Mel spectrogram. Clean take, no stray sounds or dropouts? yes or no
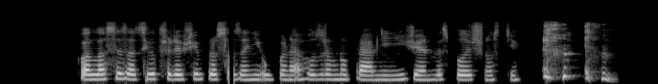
no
